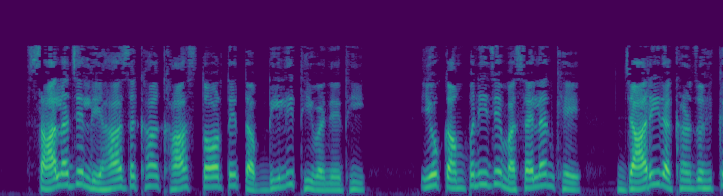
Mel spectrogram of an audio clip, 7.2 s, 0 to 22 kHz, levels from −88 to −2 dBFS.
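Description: Throughout, the speech sounds watery and swirly, likely from heavy MP3 compression; a spectrogram shows a hard 8.3 kHz ceiling and flickering holes beneath it.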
